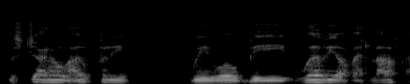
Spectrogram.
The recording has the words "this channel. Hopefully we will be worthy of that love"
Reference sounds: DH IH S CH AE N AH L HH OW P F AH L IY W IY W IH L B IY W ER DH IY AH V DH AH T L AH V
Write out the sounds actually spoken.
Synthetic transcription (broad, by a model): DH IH S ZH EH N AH L HH OW P F AH L IY W IY W IH L B IY W ER DH IY AH V DH AH T L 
